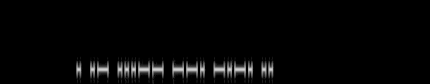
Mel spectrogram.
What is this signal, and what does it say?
Morse code, heard as a keyed tone, about 34 wpm, 700 Hz. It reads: EA3GCI
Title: DXCC-100 Call Signs - 6 Characters - Repeated 2x - 35wpm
